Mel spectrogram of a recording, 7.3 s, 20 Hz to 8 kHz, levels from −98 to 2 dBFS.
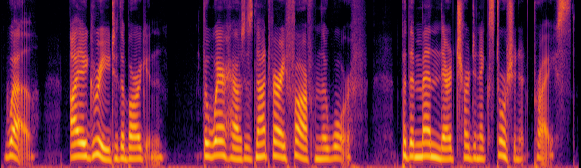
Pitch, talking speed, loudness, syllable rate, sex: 205 Hz, 190 wpm, -17 LUFS, 6.2 syllables/s, female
